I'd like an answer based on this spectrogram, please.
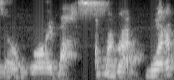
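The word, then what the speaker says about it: rooibos: category just like herbales so how do you spell that the rois it's r o o i b o s so Roos oh my God what a party in my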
